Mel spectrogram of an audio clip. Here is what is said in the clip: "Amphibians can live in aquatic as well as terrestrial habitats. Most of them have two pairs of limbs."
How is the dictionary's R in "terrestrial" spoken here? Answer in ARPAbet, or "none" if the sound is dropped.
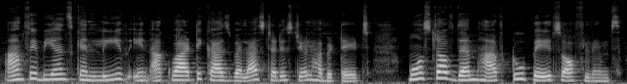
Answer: none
